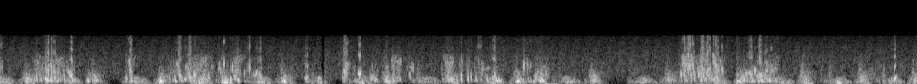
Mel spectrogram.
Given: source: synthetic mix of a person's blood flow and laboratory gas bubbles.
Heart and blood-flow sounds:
Doppler ultrasound of blood flow; precordium
0.00-0.04 s: bubbles
0.32-0.77 s: bubbles
0.85-0.93 s: bubbles
1.25-1.36 s: bubbles
1.67-2.64 s: bubbles
3.04-3.11 s: bubbles
3.42-3.52 s: bubbles
3.56-3.65 s: bubbles
3.69-3.80 s: bubbles
3.83-4.24 s: bubbles
4.41-5.05 s: bubbles
5.20-5.49 s: bubbles
6.78-7.27 s: bubbles
7.37-7.81 s: bubbles
8.90-9.00 s: bubbles
From the record:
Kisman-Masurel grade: 233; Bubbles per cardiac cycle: several, 3 to 8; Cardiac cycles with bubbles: 50 to 99%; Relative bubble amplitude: loud (0.450 to 0.775); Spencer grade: 3 (all of the cardiac periods contain showers or single bubble signals, but not dominating or overriding the cardiac motion signals); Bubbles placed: anywhere in the cardiac cycle

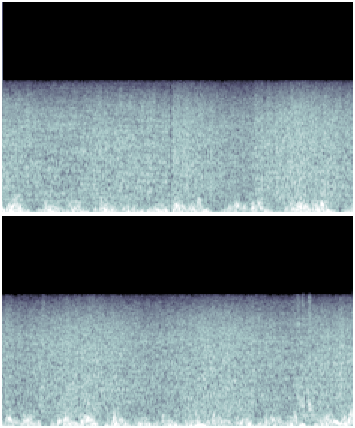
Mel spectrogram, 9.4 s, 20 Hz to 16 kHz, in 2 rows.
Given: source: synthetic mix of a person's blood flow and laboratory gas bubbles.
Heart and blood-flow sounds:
Doppler ultrasound of blood flow; precordium
8.55-9.11 s: bubbles
From the record:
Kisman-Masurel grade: 211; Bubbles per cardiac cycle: several, 3 to 8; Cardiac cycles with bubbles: 1 to 10%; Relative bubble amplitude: barely perceptible (0.100 to 0.250); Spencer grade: 1 (occasional bubble signal discernible with the cardiac motion signal, with majority of cardiac periods free of bubbles); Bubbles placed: anywhere in the cardiac cycle

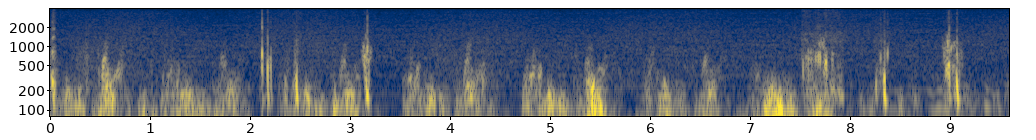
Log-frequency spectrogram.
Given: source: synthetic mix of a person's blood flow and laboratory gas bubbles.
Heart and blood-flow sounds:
Doppler ultrasound of blood flow; precordium
0.00-0.08 s: bubbles
2.09-2.25 s: bubbles
2.44-2.52 s: bubbles
3.11-3.23 s: bubbles
7.50-7.94 s: bubbles
8.23-8.41 s: bubbles
8.92-9.13 s: bubbles
From the record:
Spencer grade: 2 (many but less than half of the cardiac periods contain bubble signals, singularly or in groups); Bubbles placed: only in the low amplitude regions of the cardiac cycle

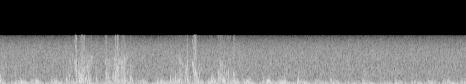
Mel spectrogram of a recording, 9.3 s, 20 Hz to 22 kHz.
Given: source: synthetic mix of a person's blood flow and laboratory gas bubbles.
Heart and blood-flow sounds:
Doppler ultrasound of blood flow; precordium
1.30-1.98 s: bubbles
2.10-2.69 s: bubbles
3.38-4.04 s: bubbles
4.18-4.77 s: bubbles
From the record:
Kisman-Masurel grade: 223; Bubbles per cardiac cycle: several, 3 to 8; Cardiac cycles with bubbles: 10 to 50%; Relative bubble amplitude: loud (0.450 to 0.775); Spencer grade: 2 (many but less than half of the cardiac periods contain bubble signals, singularly or in groups); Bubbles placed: anywhere in the cardiac cycle

